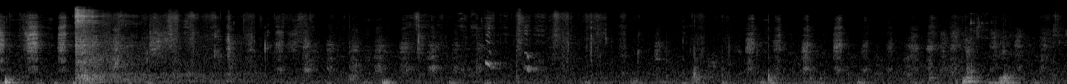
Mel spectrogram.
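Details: Puppies four weeks old panting rapidly: airy, rough bursts roughly three to four per second, a louder huff near the start, and occasional faint squeaks.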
